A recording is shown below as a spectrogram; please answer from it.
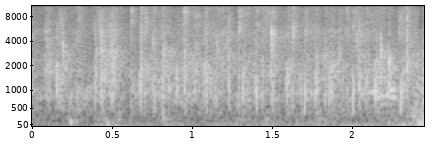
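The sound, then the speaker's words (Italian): Applause from an audience at a morning public celebration, greeting the president of a land reclamation consortium: dense, steady clapping that holds at an even level for the whole stretch, with scattered louder claps and a brief bump near the end. “Quindi facciamogli un bel applauso”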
